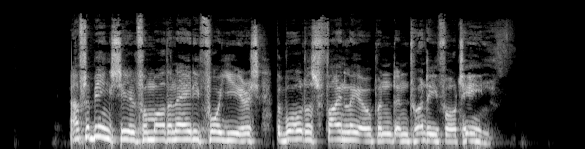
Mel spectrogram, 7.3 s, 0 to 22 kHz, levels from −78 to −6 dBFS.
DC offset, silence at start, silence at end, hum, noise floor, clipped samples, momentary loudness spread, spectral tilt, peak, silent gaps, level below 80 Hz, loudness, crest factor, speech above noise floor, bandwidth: under 0.1%; 0.9 s; 1.05 s; none; -82 dBFS; under 0.1%; 6 LU; -4.5 dB/octave; 0 dBFS; none; -44 dBFS; -13 LUFS; 14 dB; 70 dB; 16 kHz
